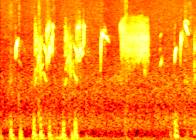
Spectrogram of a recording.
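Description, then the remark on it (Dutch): A European goldfinch calls in quick, liquid twittering bursts with bright tinkling notes and a brief buzzy trill, clear against a quiet background. “Nou, dus als je dit geluid hoort, dan weet je, het puttertje is in de buurt.”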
